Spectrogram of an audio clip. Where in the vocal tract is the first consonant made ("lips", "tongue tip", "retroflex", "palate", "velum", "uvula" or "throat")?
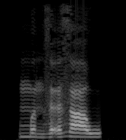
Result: lips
